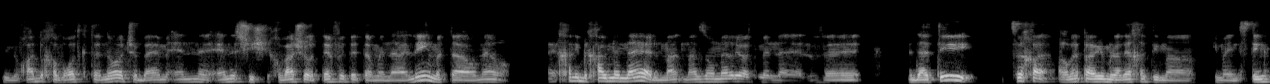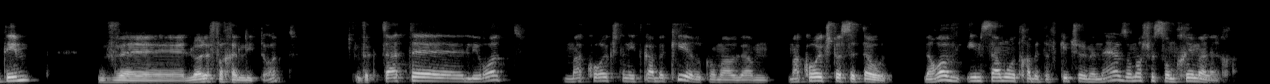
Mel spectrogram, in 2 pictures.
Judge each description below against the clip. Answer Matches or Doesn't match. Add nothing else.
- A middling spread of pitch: Doesn't match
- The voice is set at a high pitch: Doesn't match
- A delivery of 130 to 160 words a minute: Matches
